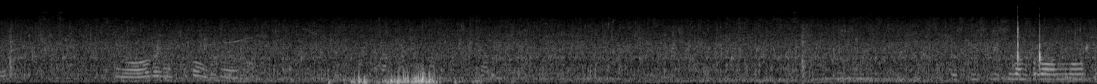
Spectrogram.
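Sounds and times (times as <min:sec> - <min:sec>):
running water trickling: 0:00.0 - 0:10.9.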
